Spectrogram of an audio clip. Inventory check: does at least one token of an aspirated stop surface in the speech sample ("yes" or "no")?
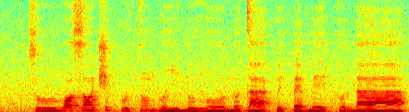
no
